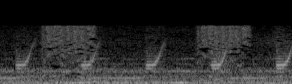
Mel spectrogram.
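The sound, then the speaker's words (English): An audio game cue for an approaching wire coil: a springy, boing-like rising chirp repeating at a steady, quick rhythm about five times, moderately loud over a constant low background hum. “Here comes a coil of wire.”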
